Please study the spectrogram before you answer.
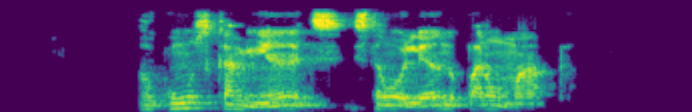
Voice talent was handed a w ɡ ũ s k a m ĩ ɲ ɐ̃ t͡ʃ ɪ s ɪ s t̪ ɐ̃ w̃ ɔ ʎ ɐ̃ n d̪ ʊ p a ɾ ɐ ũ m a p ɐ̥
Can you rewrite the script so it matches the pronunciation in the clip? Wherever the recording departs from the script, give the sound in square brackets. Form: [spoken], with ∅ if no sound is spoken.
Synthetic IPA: a w ɡ ũ s k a m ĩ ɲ ɐ̃ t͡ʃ ɪ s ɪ s t̪ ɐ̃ w̃ [o] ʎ ɐ̃ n d̪ ʊ p a ɾ ɐ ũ m a p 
